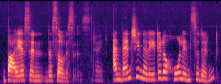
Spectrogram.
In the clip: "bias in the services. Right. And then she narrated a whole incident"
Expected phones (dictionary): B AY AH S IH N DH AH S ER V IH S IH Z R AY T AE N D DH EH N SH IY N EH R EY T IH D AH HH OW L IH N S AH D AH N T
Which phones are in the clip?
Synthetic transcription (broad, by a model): B AY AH S IH N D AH S ER V IH S IH Z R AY T AE N D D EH N SH IY N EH R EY T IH D AH HH OW L IH N S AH D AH N T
